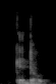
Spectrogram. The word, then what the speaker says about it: Gadot: Gadot? I don't know how you say it. Yeah, you don't pronounce the T. Gadot.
